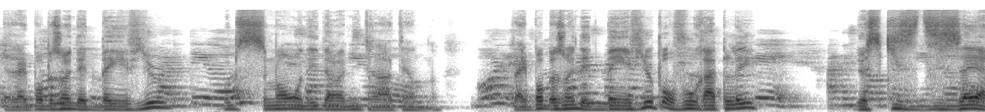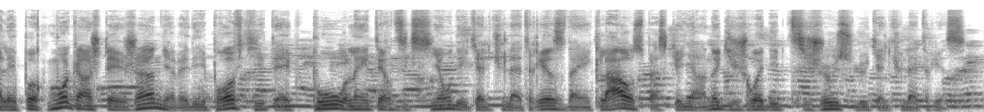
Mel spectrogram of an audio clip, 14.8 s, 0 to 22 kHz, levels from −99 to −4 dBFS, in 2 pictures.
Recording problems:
voice in the background; loud; throughout; 10 dB below the speech

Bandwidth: 15 kHz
